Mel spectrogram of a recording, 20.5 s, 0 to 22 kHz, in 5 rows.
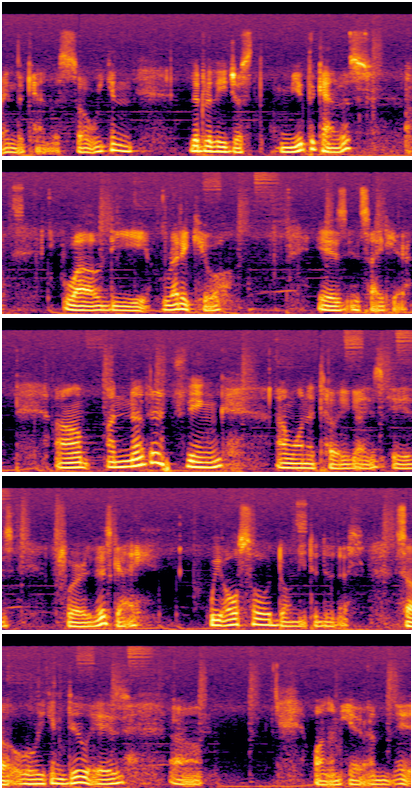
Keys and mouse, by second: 0.4 click, 2.4 click, 3.5 /, 3.6 /, 4.6 ctrl+s, 7.0 ctrl+s, 11.8-15.1 drag.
